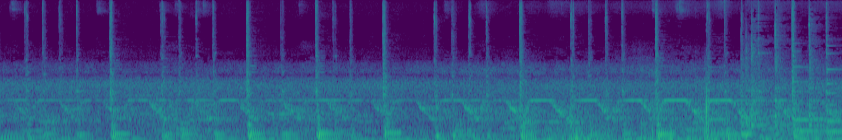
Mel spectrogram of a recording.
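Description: Audio from a laptop speaker: music with a siren-like falling tone repeating a little under twice a second, starting about a second in. Scattered sharp clicks of laptop keys being tapped run through it.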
